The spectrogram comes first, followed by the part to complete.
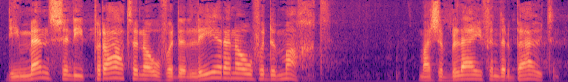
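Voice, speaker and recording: A man's voice: on the high side, animated, unhurried, a bit bright. A middle-aged man preaching a sermon, earnest and emphatic, speaking directly to his congregation with repeated phrases and tag questions. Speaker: pastor.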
